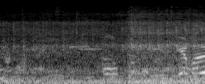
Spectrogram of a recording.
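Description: Men's voices talking close by over a steady low rumble, with the talk getting louder near the end.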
